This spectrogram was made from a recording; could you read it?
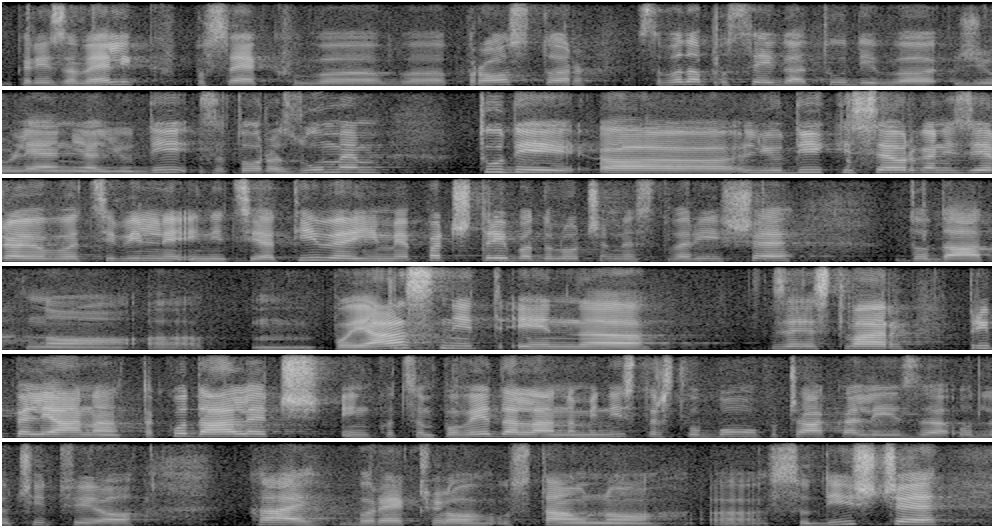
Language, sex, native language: Slovenian, female, Slovenian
